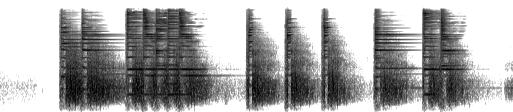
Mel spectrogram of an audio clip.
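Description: Smith & Wesson M&P Shield Plus pistol firing a string of about seven shots at uneven intervals, the first about a second in. Each shot is followed by a long metallic ring as it dies away.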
